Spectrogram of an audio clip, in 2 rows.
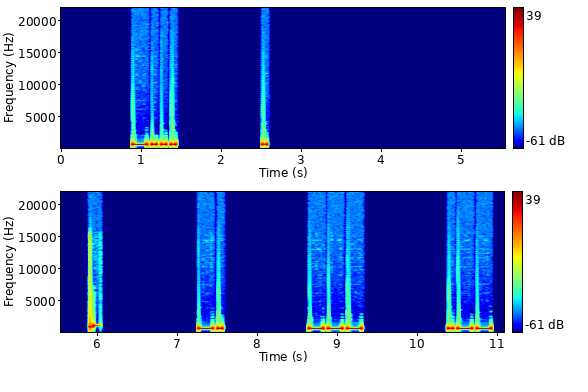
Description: Morse code, heard as a keyed tone, about 20 wpm, spaced as for 7 wpm, 700 Hz. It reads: BE NOW
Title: 6x Character Spacing - Top 100 Words - 20wpm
